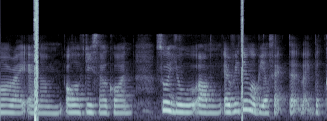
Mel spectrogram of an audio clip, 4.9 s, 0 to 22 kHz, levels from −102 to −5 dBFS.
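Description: From 0.51 to 0.56 s, an uninitialised buffer produces a loud burst of digital noise lasting about 43 ms, which fits a 2048-sample block. Playback read memory that held no audio yet. A shorter burst of the same fault at 3.62 s points to a 512-sample block.

At 2.63 s and again at 4.02 s, compressed frames are skipped. A couple of 24 ms frames are lost each time, so the speech jumps ahead by around 50 ms.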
